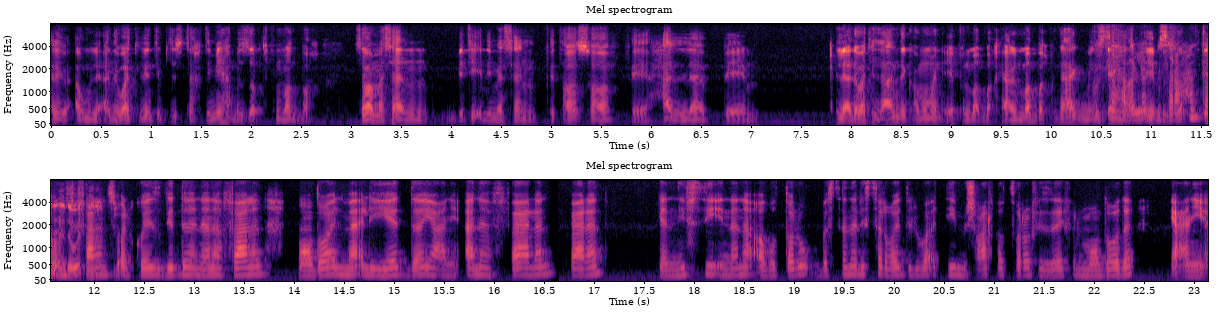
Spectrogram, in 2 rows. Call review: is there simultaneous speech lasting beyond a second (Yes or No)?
Yes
